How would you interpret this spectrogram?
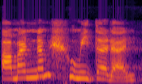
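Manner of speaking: ordinary delivery, nothing marked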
